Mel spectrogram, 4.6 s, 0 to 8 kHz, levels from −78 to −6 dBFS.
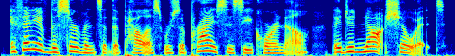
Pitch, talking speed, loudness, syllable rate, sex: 215 Hz, 235 wpm, -18 LUFS, 6.6 syllables/s, female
